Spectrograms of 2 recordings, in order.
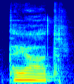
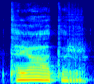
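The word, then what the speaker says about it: театр: Because they don't always say théâtre, théâtre, where it's really almost truly two syllables. It's usually something more like théâtre, théâtre. Okay, really, you've got three syllables there.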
